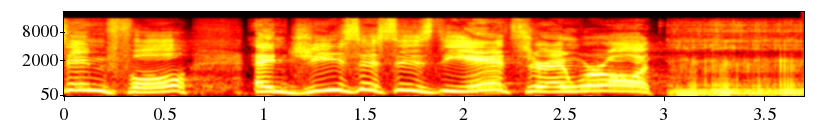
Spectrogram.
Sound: person snoring

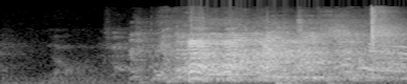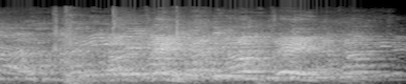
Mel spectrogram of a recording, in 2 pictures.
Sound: sound of laughter from Members

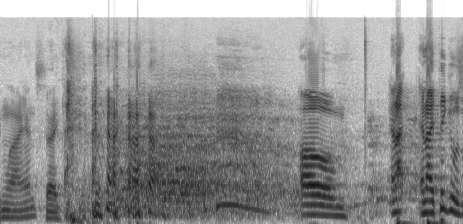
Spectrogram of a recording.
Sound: laughter

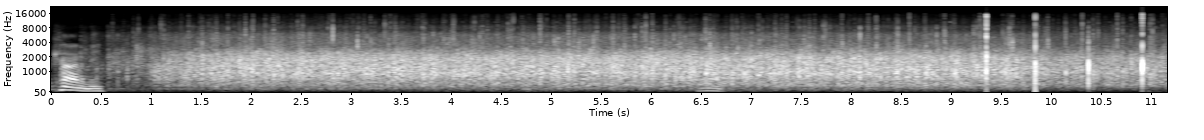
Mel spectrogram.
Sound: applause

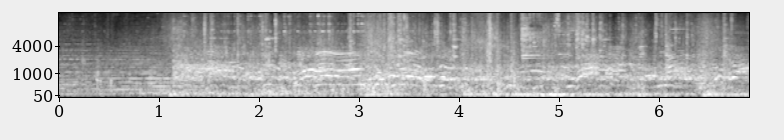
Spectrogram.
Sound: soldiers yelling; weapons clanking; dramatic music

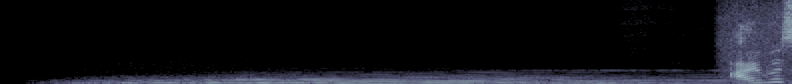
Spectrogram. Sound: ominous horn-like sound

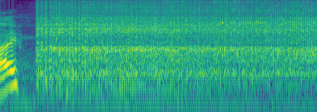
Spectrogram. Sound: sawing

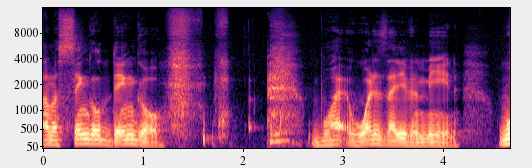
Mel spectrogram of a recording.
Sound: laughs

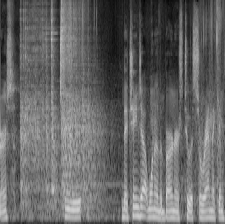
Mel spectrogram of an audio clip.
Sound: metal clanking

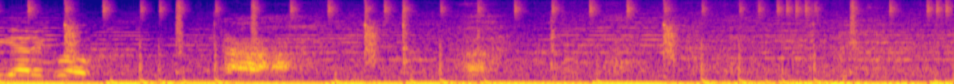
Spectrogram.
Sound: panting

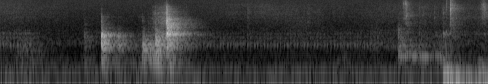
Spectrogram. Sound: plastic banging; tool scraping

